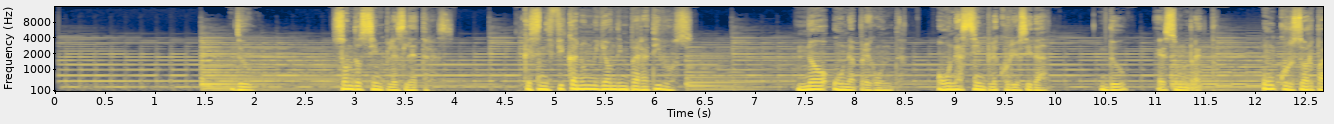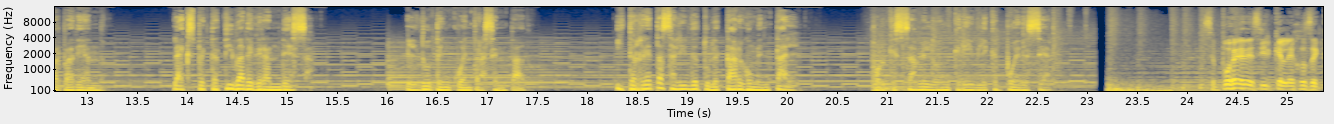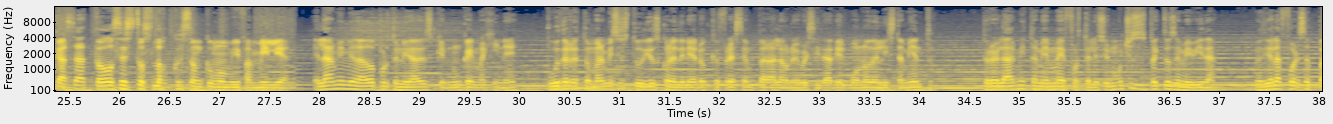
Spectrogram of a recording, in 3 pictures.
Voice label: Spanish; Commercial Demo; Voiceover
